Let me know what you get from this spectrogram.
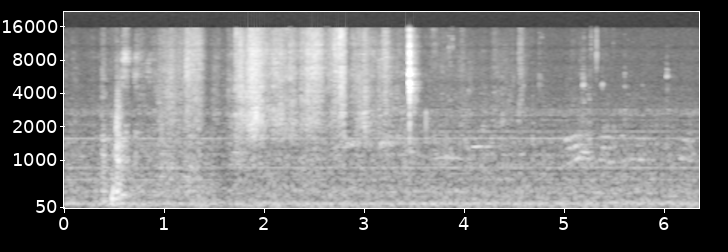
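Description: Close-miked chewing and soft wet mouth sounds of a person eating fried chicken and rice, with one sharp click about three and a half seconds in.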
